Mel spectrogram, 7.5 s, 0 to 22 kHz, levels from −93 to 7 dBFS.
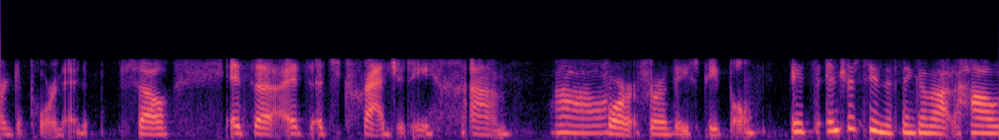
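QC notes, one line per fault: Throughout: AMR narrowband mobile codec. The speech has nothing above 3.8 kHz, and the heavy buzzy, synthetic quality fits one of the lowest AMR-NB modes, around 5.15 kbps. The codec rebuilds the voice from a vocal-tract model driven by a few pulses in each short subframe. Too few bits leave that excitation coarse, hence the buzz. A plain low-pass filter would dull the sound without making it buzzy or artificial.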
